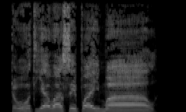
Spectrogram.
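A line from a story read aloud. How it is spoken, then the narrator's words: Exclaiming. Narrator (Russian): воскликнул Санчо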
